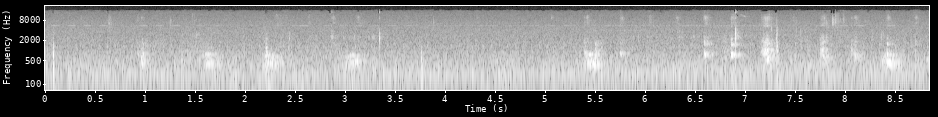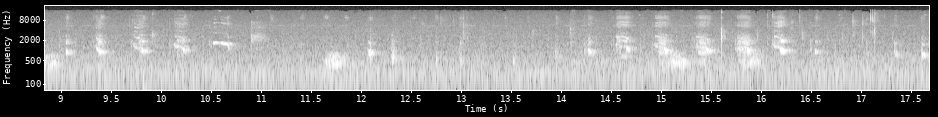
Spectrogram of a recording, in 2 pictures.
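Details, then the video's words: Labrador Retriever litter, puppies 14 days old, Litter J: soft scattered squeaks and short whimpers, building to a denser run of little cries toward the end over a low steady hum. "Puppy 14 days old labrador retriever"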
